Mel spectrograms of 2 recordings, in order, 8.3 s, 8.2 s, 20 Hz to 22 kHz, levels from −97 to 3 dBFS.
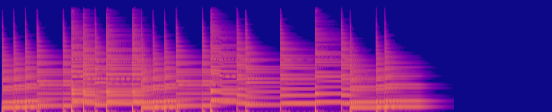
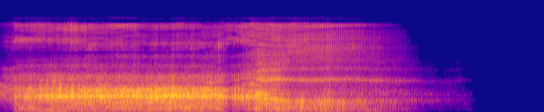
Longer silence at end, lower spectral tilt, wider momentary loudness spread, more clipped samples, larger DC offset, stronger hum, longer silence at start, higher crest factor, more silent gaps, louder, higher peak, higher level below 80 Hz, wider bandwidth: second, 1.75 s vs 2.4 s; about the same, -4.5 dB/octave vs -5 dB/octave; second, 6 LU vs 15 LU; neither; neither; neither; about the same, 0 s vs 0 s; about the same, 20 dB vs 18 dB; neither; second, -33 LUFS vs -16 LUFS; second, -14 dBFS vs 0 dBFS; about the same, -50 dBFS vs -48 dBFS; first, 16.5 kHz vs 11 kHz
